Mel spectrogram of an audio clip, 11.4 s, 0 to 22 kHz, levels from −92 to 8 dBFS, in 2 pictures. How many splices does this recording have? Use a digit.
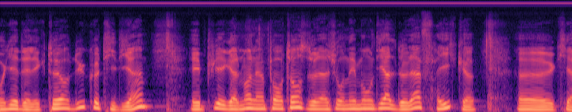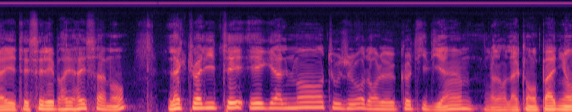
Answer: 1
